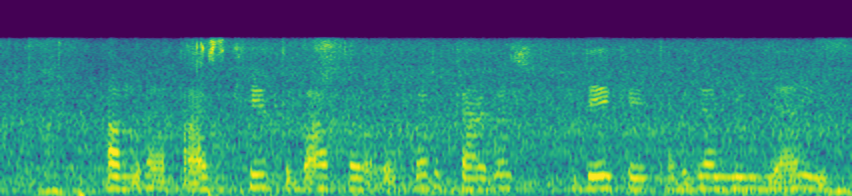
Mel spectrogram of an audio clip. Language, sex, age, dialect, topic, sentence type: Bhojpuri, female, 18-24, Southern / Standard, banking, question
